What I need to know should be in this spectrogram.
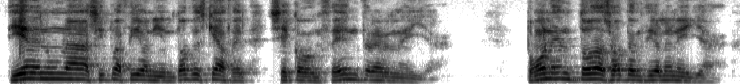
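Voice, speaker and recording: A man's voice: on the high side, animated, unhurried, dark tone. Emphatic man. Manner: repetitive and emphatic, with rhetorical questions. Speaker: spiritual speaker. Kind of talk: motivational spiritual talk.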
